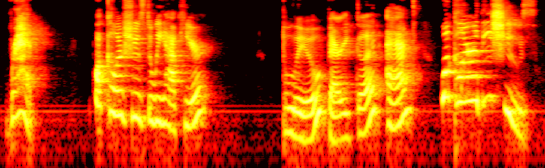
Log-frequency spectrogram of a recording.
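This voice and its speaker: Lady doing a kids read-aloud, super expressive up n down voice, takes it slow, encouraging teacher type, bit of room echo. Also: on the high side. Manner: encouraging, asks questions and pauses for answers; exaggerated, expressive emphasis for young children. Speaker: preschool teacher reading aloud. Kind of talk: animated children's read-aloud and lesson. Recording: roomy indoor echo.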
